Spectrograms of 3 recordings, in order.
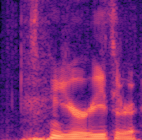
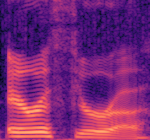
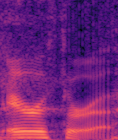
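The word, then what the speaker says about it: Erythrura: So Urethra. It's not pronounced urethra. That's just how I say it. It's Erythura. That's what it is. Yeah. It's Erythura.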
